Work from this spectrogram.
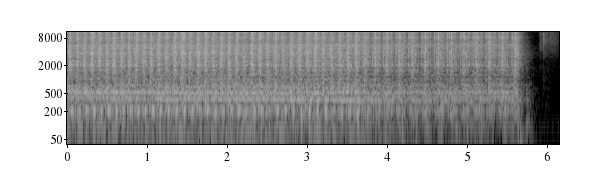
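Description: A sewing machine stitches slowly along the border of a strip of Velcro, its needle hammering in a fast, steady rhythm that is loud and close, then stopping abruptly near the end.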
